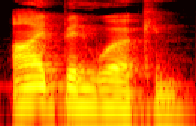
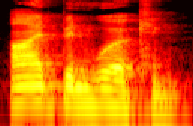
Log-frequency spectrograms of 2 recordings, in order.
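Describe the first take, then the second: First: The word had is contracted to I'd. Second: The same.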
